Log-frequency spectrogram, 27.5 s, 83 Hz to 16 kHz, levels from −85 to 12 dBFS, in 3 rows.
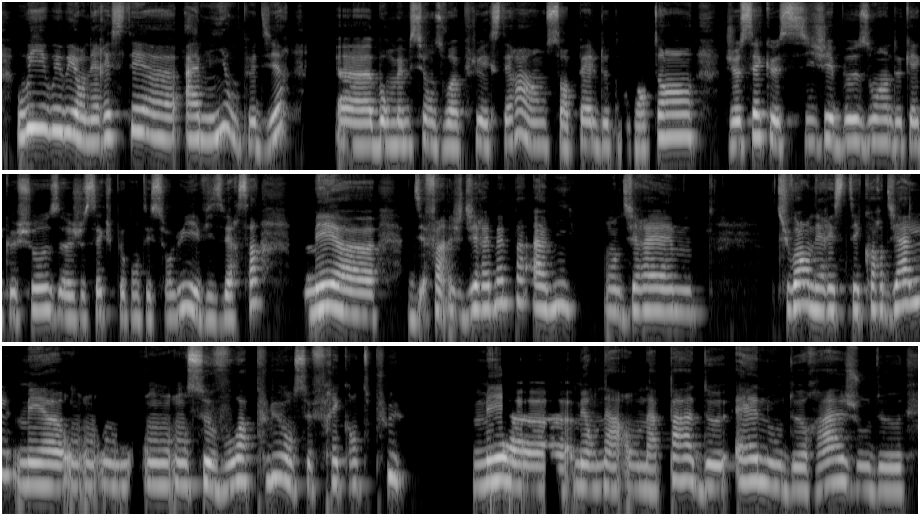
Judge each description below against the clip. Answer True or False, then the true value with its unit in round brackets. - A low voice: False (210 Hz)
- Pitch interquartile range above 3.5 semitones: True (3.9 semitones)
